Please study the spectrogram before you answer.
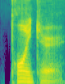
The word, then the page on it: pointer: American English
